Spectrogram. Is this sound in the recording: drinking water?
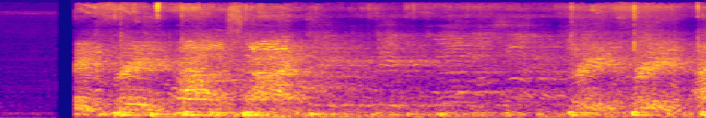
no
